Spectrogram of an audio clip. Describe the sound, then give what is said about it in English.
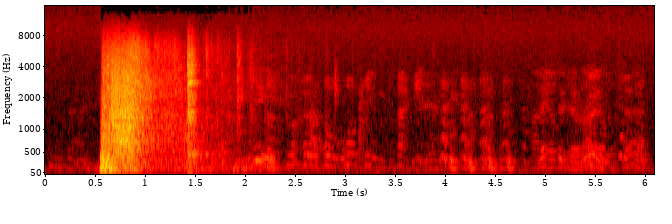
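A sudden, loud blast from half a stick of dynamite booms and rumbles away, followed a second later by a smaller secondary pop, then voices talk and chuckle quietly in the aftermath. “That was the main source of the bang, actually”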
